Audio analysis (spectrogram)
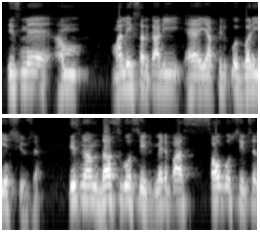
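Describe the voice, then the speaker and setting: A man teaching a class, reading English passages slowly and explaining them in Hindi with everyday examples, with an Indian English accent. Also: a little high, darkish tone.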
